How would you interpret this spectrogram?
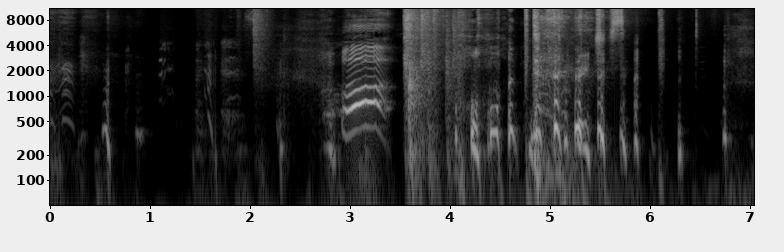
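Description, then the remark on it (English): A sudden clattering knock of an already cracked phone being knocked over onto a hard surface, one sharp hit partway through, surrounded by lively talking and some laughter. “I just knocked over your phone.”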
